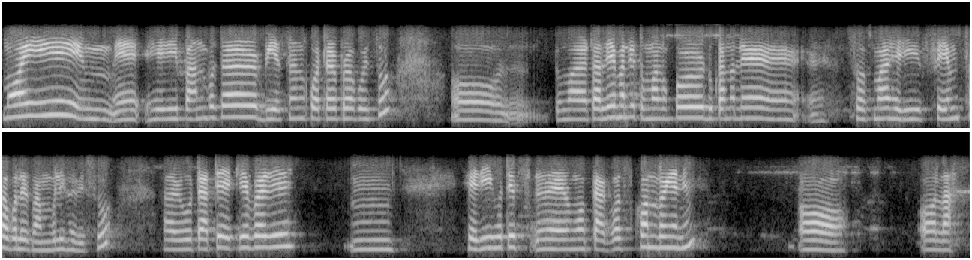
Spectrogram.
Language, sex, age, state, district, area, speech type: Assamese, female, 30-45, Assam, Kamrup Metropolitan, urban, conversation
